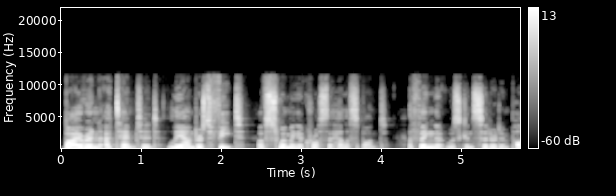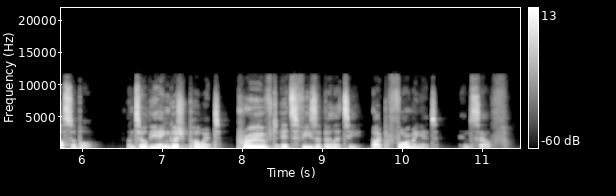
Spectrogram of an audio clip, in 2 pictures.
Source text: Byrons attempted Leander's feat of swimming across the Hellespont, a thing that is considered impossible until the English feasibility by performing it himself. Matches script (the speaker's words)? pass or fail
fail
